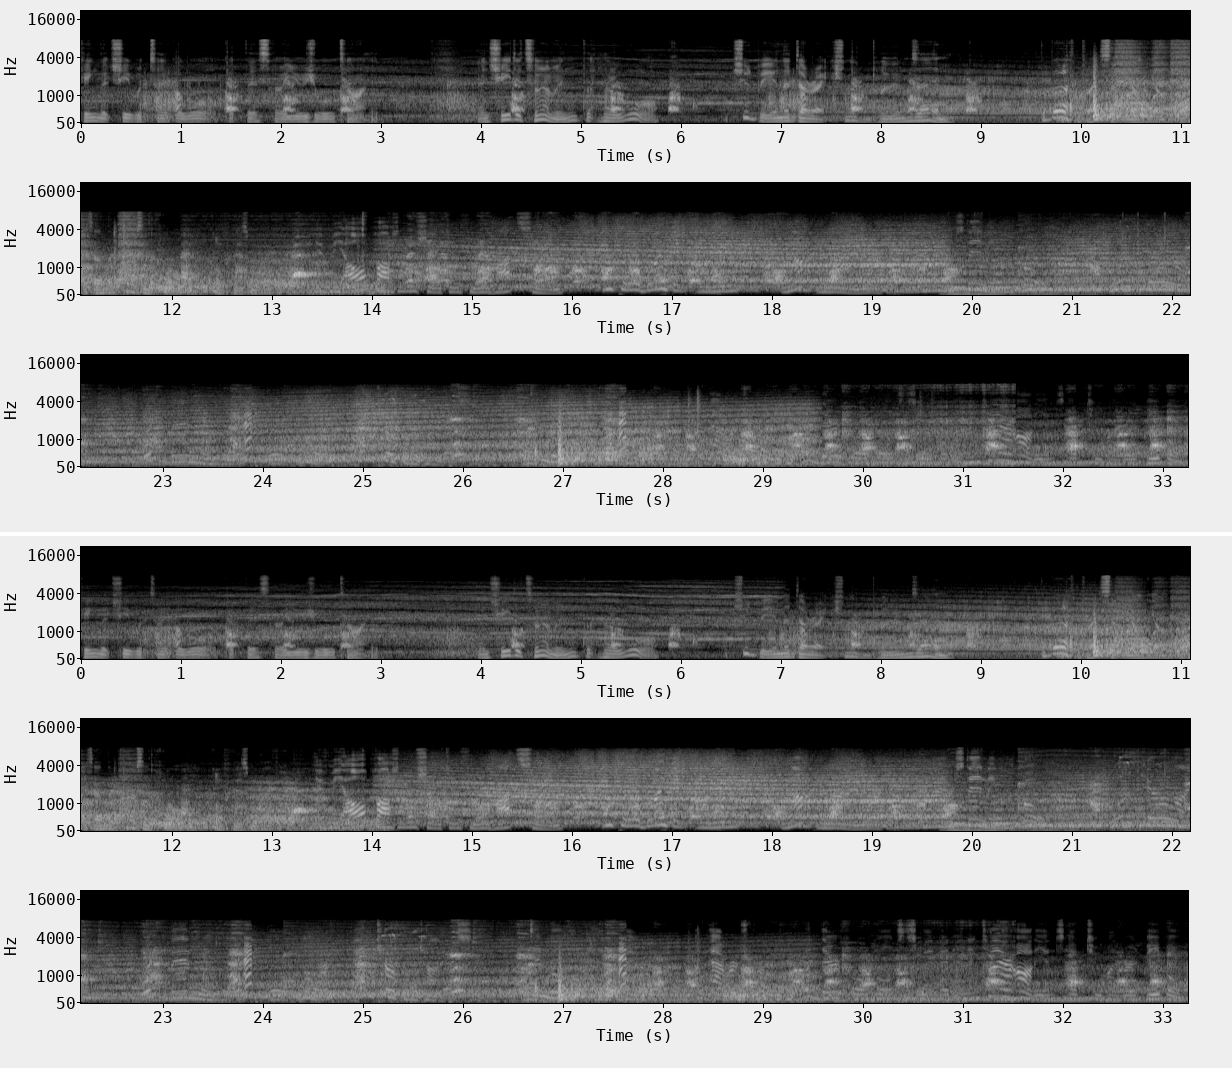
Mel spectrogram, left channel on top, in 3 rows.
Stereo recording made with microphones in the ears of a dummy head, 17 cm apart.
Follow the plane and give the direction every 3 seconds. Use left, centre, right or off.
right, right, right, right, right, right, centre, left, left, left, left.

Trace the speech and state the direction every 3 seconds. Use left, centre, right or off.
left, left, left, centre, right, right, right, right, right, right, right.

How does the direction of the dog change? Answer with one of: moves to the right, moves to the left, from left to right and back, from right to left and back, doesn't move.
from left to right and back.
